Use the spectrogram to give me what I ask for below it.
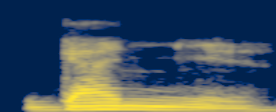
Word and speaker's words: gagnent: En effet, gagnent parce que ENT. On ne prononce jamais gagner.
